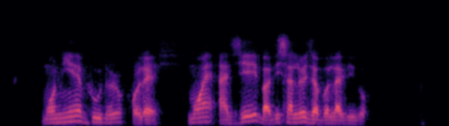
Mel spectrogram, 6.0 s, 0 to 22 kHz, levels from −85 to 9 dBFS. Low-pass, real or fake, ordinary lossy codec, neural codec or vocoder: 7.2 kHz; fake; AAC, 32 kbps; codec, 16 kHz, 0.3 kbps, FocalCodec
